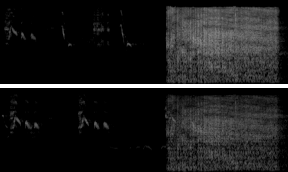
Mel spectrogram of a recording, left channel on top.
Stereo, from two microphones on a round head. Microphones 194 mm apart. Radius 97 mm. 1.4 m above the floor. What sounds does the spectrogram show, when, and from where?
1.7 s tearing paper: 50° left (ahead or behind), 0.8 m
